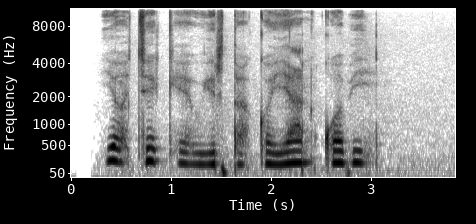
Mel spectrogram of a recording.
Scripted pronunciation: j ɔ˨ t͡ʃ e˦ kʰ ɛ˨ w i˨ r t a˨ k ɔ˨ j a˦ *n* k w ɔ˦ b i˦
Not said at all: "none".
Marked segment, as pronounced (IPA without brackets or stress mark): n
